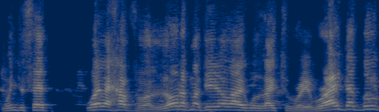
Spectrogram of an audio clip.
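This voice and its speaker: With a Spanish accent, a man speaks in a high pitch with lively intonation. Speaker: martial arts instructor. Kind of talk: interview. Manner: halting.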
